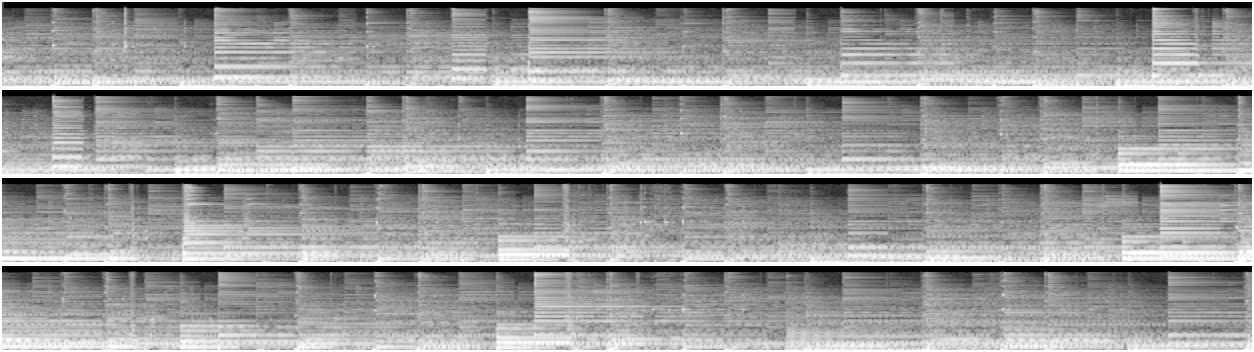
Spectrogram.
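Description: Solo acoustic guitar fingerpicked: plucked melody notes over a steady, repeating bass line, with no singing.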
